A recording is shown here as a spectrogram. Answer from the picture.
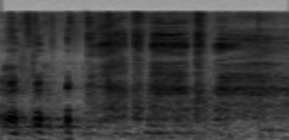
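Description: Audience laughing in a room, a diffuse ripple of laughter that follows the last of a man's words in the first half second.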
